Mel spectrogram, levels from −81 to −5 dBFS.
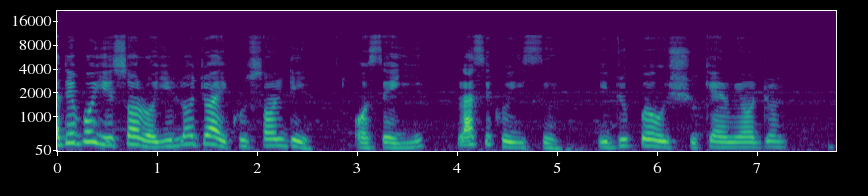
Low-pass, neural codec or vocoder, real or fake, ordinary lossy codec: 10.8 kHz; none; real; none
